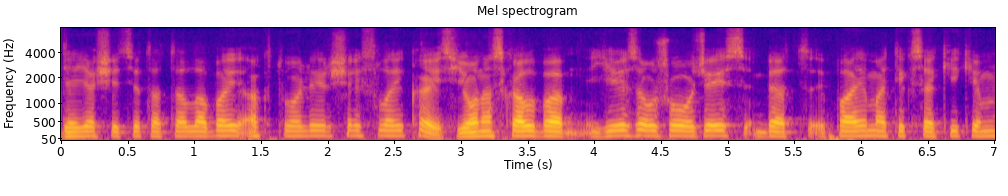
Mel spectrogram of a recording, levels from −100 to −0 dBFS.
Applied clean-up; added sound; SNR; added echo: none; none; none; none.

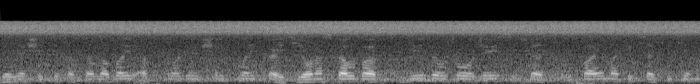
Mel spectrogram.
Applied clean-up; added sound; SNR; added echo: none; Cricket; -4 dB; reverberation time 0.7 s.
